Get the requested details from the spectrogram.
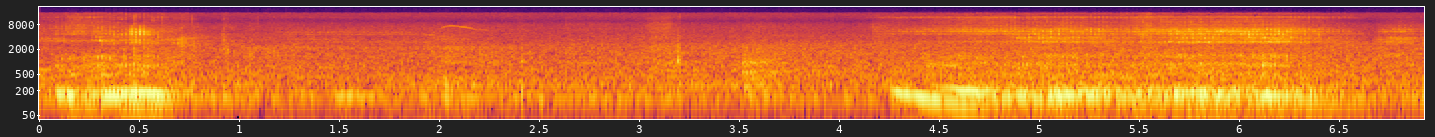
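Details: Dog snoring, recorded May 2013: soft, rough snoring breaths with faint snuffles over steady room noise.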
